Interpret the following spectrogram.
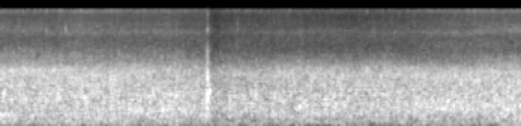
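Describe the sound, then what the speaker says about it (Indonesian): Swift river current rushing near Watu Krapyak waterfall, a steady broadband roar of flowing water, close and constant throughout with one brief splash or knock partway through. "Arusnya deras sekali."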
